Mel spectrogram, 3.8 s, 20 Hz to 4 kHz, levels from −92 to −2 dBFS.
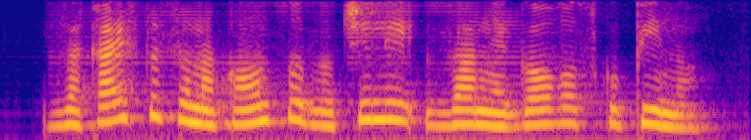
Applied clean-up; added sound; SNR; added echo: neural separator model SepFormer DNS4.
